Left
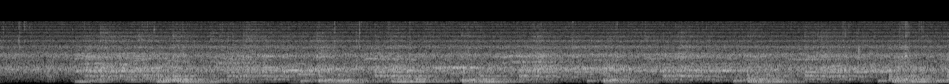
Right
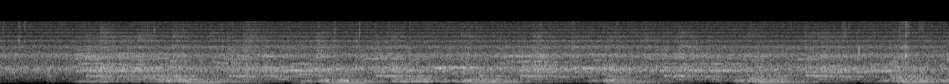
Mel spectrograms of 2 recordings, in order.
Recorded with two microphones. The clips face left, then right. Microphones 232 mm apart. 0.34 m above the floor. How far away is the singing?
About 1.6 m.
